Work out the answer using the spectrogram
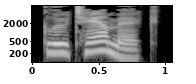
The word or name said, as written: glutamic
